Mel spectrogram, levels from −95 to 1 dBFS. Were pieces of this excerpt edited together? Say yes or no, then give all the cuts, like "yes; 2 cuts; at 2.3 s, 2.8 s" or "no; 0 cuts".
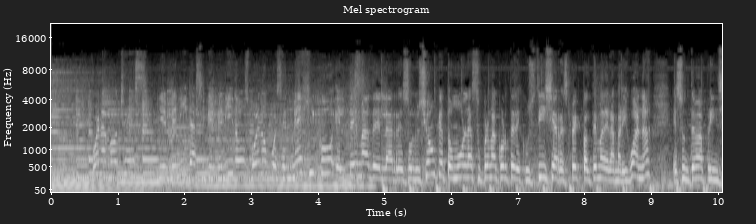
no; 0 cuts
